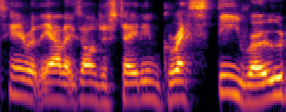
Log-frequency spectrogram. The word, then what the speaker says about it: Gresty Road: Gresty Road, not Gressley Road, which I've been saying it wrong for quite some time. But it's Gresty Road, live from Cheshire here on Fournilwrittenalloverit.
